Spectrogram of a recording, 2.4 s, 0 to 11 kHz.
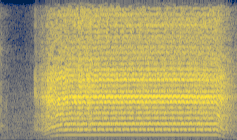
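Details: Used failed Bosch electric auxiliary water pump from a Mercedes Sprinter T1N, removed and bench-run: motor spins up quickly to a steady high whine, holds about two seconds, winds down cleanly; runs normally.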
